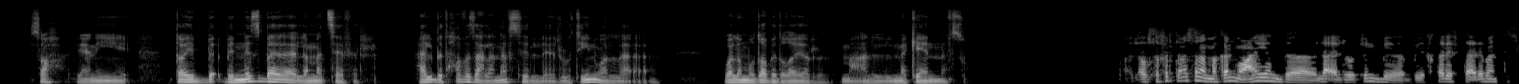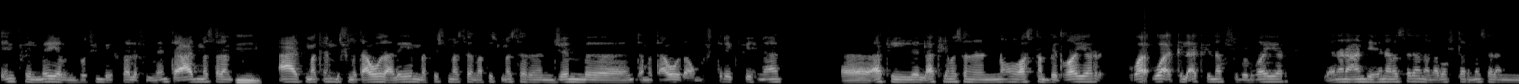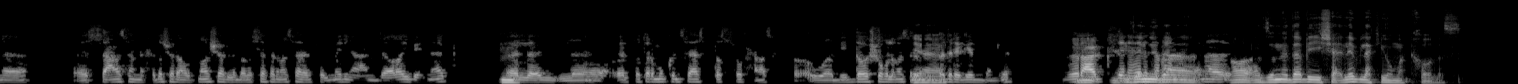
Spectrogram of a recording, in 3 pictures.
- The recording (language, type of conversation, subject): Arabic, podcast, إيه روتينك المعتاد الصبح؟
- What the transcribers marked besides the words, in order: in English: "الروتين"; other background noise; background speech; in English: "الروتين"; in English: "الروتين"; in English: "gym"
